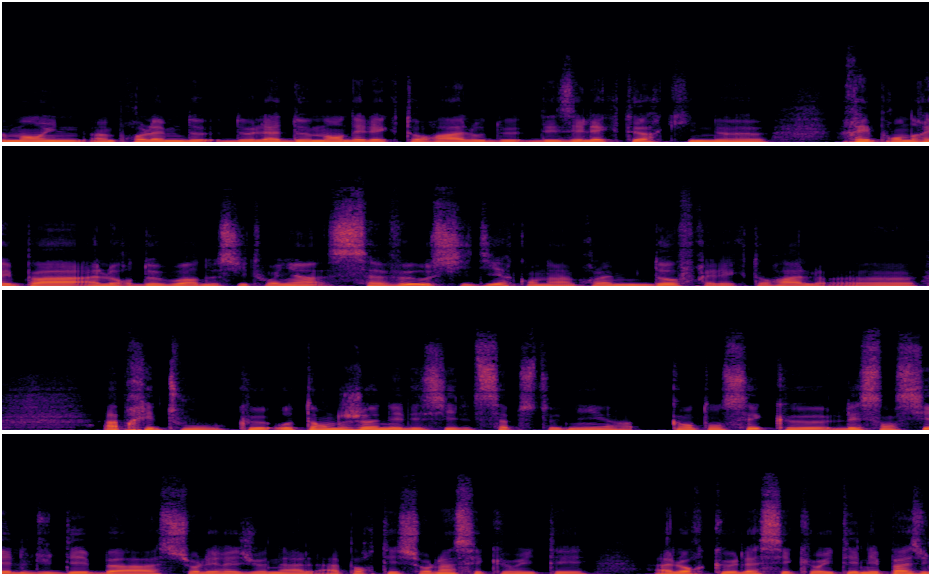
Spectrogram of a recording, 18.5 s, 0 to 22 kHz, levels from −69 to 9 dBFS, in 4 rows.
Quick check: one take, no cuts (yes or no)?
yes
